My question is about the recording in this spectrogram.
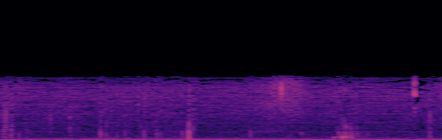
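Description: A steady low hum with a few faint, short clicks.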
